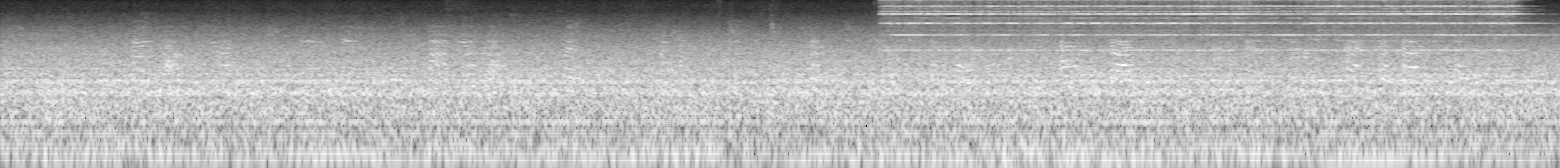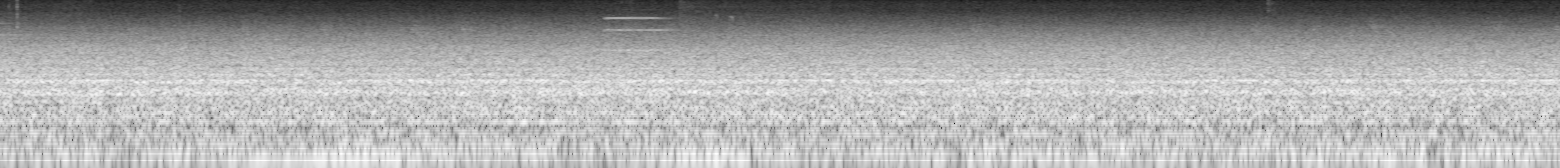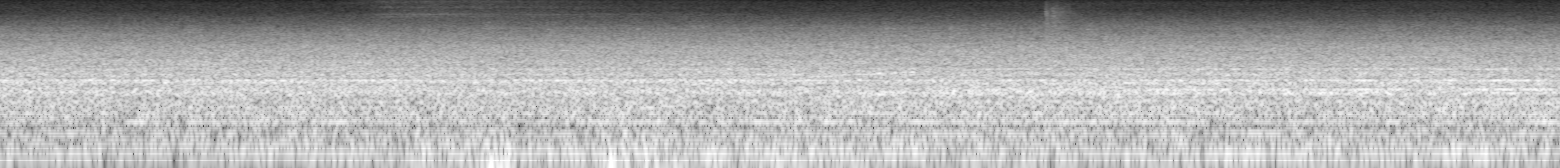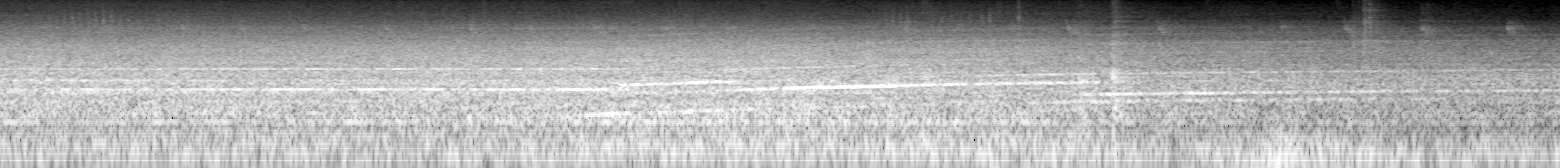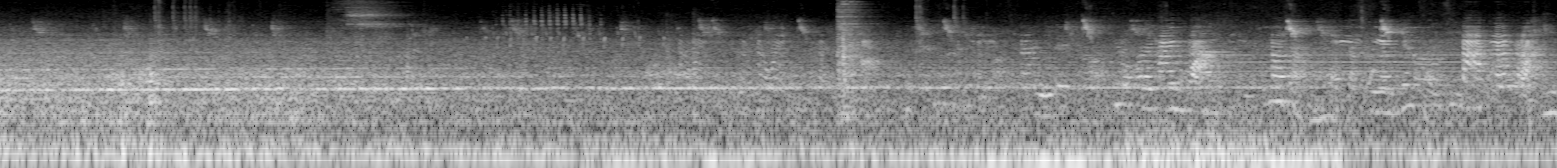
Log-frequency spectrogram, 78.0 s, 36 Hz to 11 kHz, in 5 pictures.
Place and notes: Zhongzhou Station - Waiting
in the Platform, Station broadcast messages, Train traveling through, Construction noise, Sony ECM-MS907, Sony Hi-MD MZ-RH1
台南市 (Tainan City), 中華民國, 29 March 2012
